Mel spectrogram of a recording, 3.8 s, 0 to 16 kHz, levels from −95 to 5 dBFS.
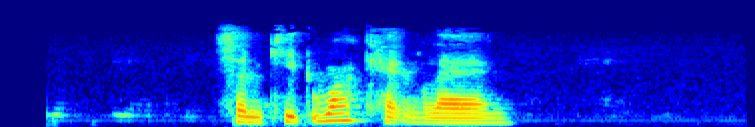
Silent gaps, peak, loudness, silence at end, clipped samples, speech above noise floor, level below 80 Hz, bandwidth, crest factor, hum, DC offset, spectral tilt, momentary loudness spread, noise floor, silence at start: none; -4 dBFS; -22 LUFS; 1.25 s; under 0.1%; 48 dB; -70 dBFS; 7.8 kHz; 22 dB; none; under 0.1%; -7.5 dB/octave; 8 LU; -69 dBFS; 0.25 s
